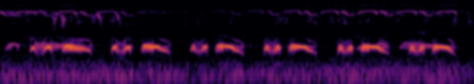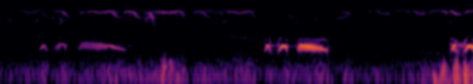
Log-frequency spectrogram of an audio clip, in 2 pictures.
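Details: Wild dove said to be strong at fighting, with a decoy: a fast run of low rolling coos about every half second, then a pause and a few more coos, with a thin high chirping line and a thump at the end.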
